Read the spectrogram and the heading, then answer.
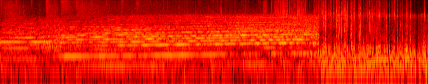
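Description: A Shahed drone attack in Ukraine: the drone's small propeller engine drones with a steady, buzzing hum that shifts slightly in pitch for several seconds, then a sudden loud explosive blast gives way to rough, roaring noise.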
